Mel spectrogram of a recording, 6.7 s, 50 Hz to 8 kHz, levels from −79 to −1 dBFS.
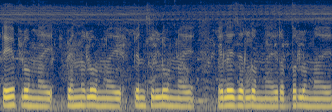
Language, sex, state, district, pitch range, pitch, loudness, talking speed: Telugu, female, Andhra Pradesh, Sri Satya Sai, 155-170 Hz, 160 Hz, -16 LUFS, 90 wpm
